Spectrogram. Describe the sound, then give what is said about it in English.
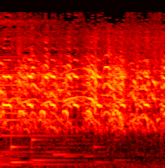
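An American herring gull's harsh, honking calls ring out repeatedly and loudly, overlapping in a noisy, continuous squabble that fills the whole moment, with no talking. “With white and gray feathers, a piercing stare, and noisy screams, the American herring gull is what most folks might call a seagull.”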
